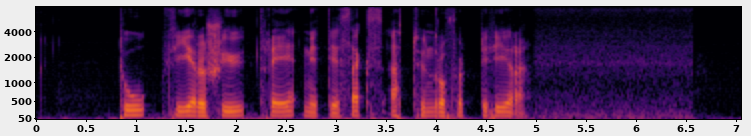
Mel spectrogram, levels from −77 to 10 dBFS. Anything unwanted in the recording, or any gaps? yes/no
no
